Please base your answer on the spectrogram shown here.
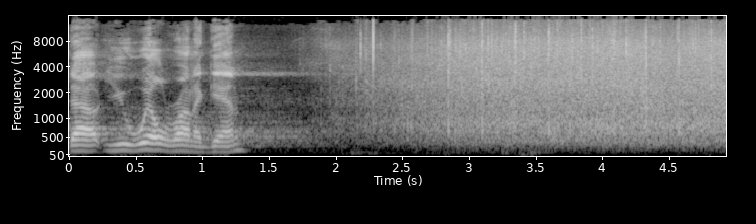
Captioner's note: applause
